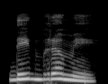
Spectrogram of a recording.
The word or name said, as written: ದಿಗ್ಭ್ರಮೆ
